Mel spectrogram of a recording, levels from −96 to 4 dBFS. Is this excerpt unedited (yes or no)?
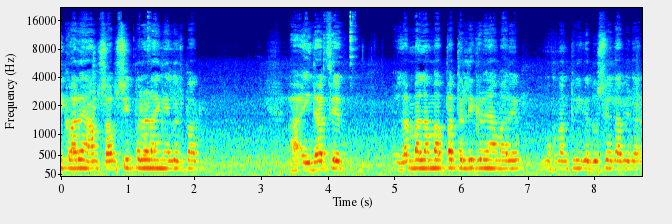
yes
